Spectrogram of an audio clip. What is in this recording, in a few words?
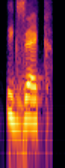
"exec", Indian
